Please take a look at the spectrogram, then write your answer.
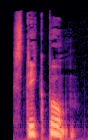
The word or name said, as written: stikbom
